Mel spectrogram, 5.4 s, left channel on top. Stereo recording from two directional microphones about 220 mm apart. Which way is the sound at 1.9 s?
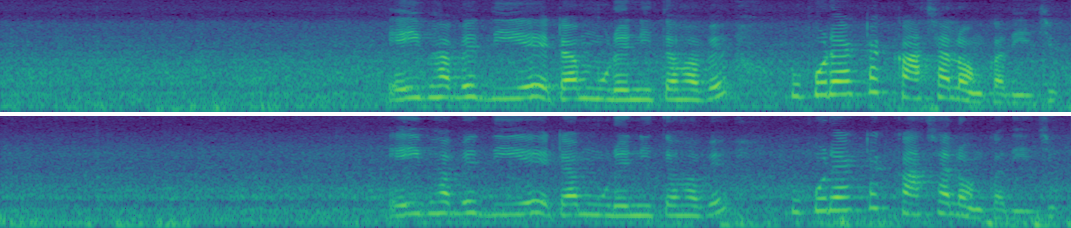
10° left (ahead or behind).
